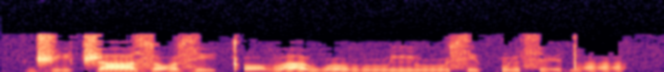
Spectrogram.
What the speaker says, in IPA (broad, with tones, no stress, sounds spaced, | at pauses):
d͡ʒ i˨ t͡ʃ aː˦ z ɔ˨ z i˨ kʼ ɔ˨ β a˦ w o˦ β uː˦ ɲ uː˦ s i˨ kʷ ĩ˦ s e˨ d ã˨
